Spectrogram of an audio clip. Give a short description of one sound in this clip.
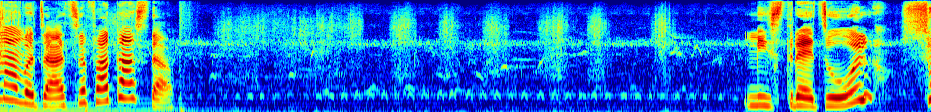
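A young child speaks excitedly, close by.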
